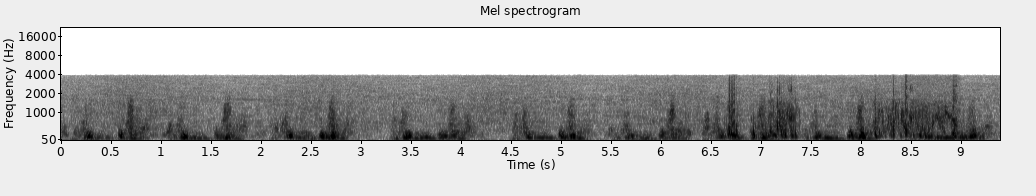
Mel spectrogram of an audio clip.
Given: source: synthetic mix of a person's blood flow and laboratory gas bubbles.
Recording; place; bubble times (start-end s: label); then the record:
Doppler ultrasound of blood flow; precordium
6.62-6.80 s: bubbles
6.88-6.97 s: bubbles
7.03-7.39 s: bubbles
8.10-9.04 s: bubbles
From the record:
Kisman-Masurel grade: 221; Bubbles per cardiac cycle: several, 3 to 8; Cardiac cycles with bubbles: 10 to 50%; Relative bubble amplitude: barely perceptible (0.100 to 0.250); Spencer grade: 2 (many but less than half of the cardiac periods contain bubble signals, singularly or in groups); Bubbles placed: only in the low amplitude regions of the cardiac cycle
